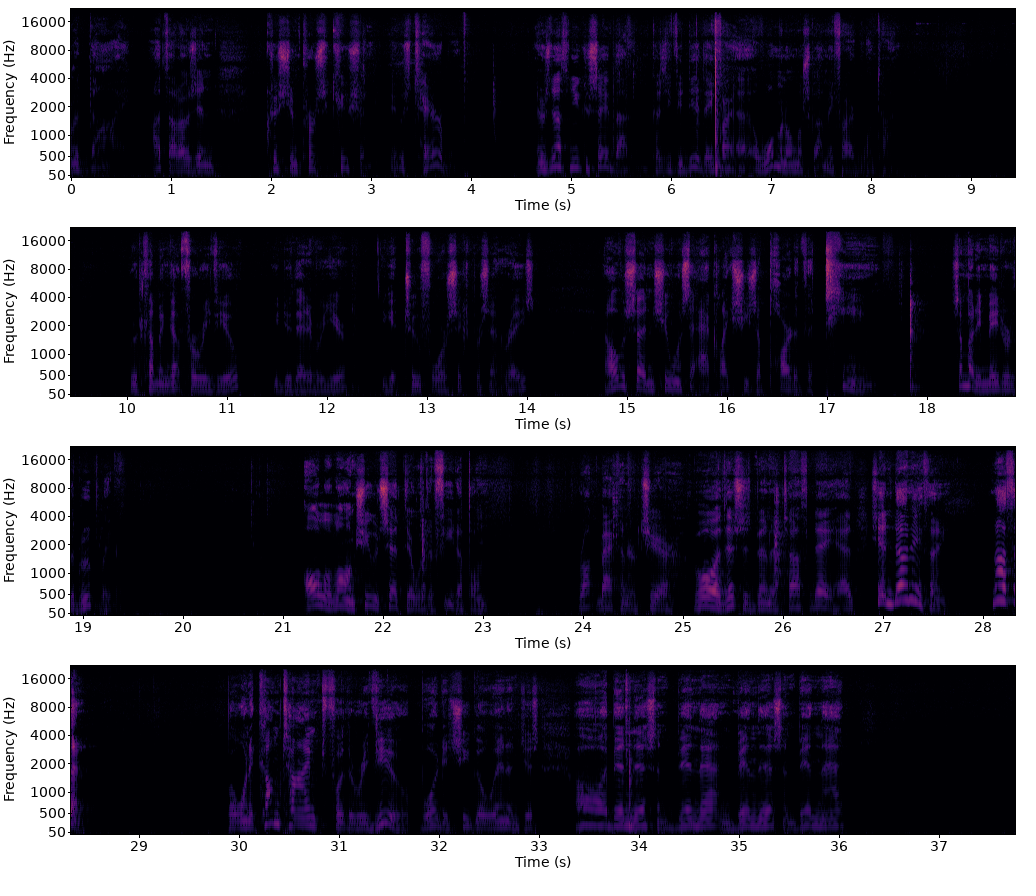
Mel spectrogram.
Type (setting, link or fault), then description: setting, large echoing room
